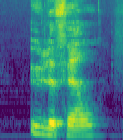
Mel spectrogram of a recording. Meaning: a rectangular hard sweet
- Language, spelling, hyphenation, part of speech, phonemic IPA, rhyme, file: Dutch, ulevel, ule‧vel, noun, /ˌy.ləˈvɛl/, -ɛl, Nl-ulevel.ogg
